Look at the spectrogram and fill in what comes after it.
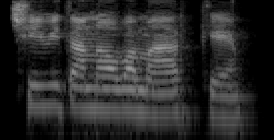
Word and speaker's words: Civitanova Marche: Civitanova Marche.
